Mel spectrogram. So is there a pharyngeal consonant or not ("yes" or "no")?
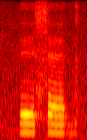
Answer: no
